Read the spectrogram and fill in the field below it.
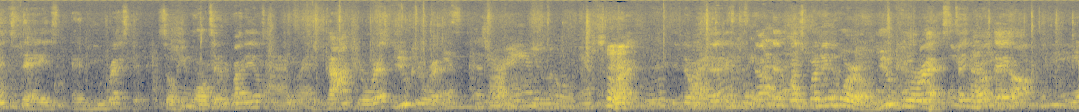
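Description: A man speaks with animation to a room, his voice echoing slightly.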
